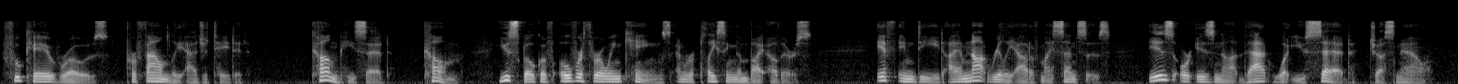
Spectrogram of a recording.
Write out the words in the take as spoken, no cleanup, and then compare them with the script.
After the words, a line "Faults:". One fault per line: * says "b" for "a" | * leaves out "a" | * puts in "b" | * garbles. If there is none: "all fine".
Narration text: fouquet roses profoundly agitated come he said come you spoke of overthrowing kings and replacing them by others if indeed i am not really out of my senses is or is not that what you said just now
fouquet rose profoundly agitated come he said come you spoke of overthrowing kings and replacing them by others if indeed i am not really out of my senses is or is not that what you said just now
Faults:
* says "rose" for "roses"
